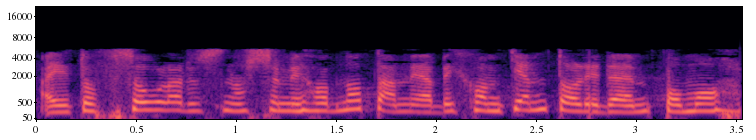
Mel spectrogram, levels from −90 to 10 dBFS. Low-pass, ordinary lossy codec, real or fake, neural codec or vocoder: 5.4 kHz; MP3, 48 kbps; real; none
